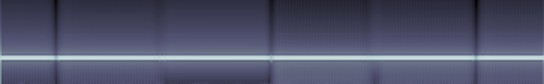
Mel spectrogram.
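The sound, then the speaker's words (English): A continuous mid-pitched censorship bleep tone, covering a spoiler about an old movie, runs steadily for several seconds, loud and unbroken, with faint small dips along the way and no audible talking. “You're going to beep it.”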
